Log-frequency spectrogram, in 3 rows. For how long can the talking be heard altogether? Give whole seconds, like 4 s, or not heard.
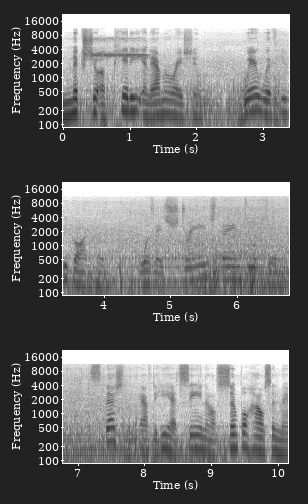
10 s.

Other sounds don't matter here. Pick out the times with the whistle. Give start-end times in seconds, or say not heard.
0.4-1.4.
